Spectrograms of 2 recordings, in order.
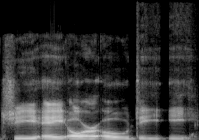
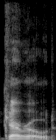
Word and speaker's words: Gearóid: Yeah, it's like GEARÓID, so it would be like GARODE, I think, phonetically, GEARÓID. And yeah, GEARÓID. So first, emphasis on the first syllable.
